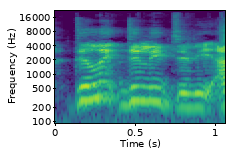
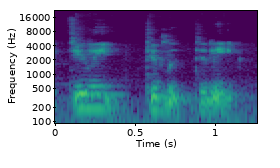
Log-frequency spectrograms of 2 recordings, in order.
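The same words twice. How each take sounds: First: Louder, punchy repeated delete; emphatic delete. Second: Much softer, trailing repeated delete; quiet delete. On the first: Vlogger ordering viewers to delete an ex, loud and punchy. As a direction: hammer each delete as a command. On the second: Vlogger quietly repeating advice to delete an ex, soft trailing. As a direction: let the deletes fade to almost nothing. Telling viewers to delete him. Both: Real, not acted.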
